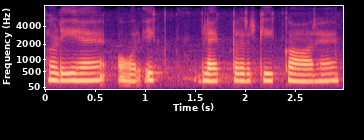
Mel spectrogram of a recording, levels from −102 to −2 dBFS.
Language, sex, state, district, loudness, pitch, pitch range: Hindi, female, Himachal Pradesh, Shimla, -17 LUFS, 210 Hz, 195-220 Hz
